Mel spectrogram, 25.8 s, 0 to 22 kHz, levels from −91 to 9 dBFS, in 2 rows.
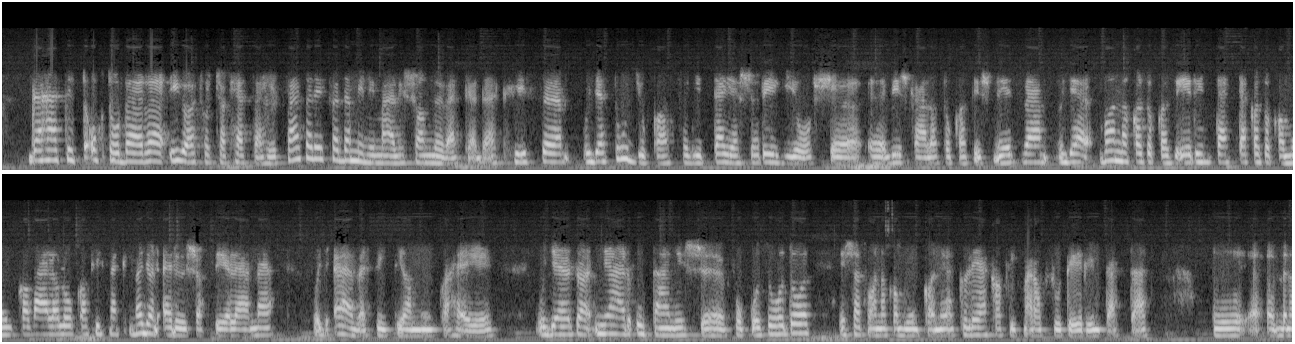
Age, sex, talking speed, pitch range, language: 30-49, female, 130 wpm, 165-235 Hz, Hungarian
